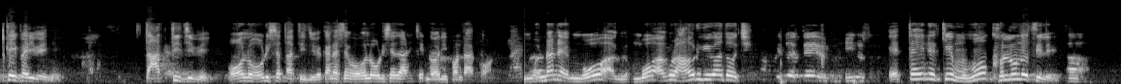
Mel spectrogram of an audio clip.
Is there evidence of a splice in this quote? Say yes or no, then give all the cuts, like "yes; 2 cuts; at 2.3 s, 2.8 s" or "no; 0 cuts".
yes; 1 cut; at 5.2 s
